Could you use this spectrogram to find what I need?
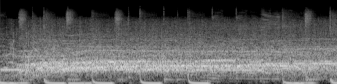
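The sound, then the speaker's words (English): A loud stadium crowd applauds and cheers without pause, a dense wash of clapping and voices, with a steady beat of low thumps recurring roughly twice a second underneath. The crowd is applauding the players John Isner and Nicolas Mahut after their 11-hour, 5-minute match that ended 70-68. “So, the warmest applause for the two players, John Isner and Nicholas Mahu.”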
